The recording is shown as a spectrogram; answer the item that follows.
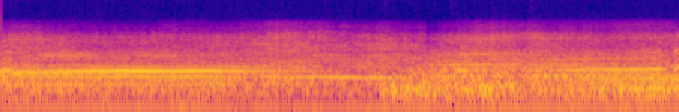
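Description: Can-Am race car crossing the start-finish line: a dense, steady engine roar that dips slightly partway through, with no clear pass-by swell.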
